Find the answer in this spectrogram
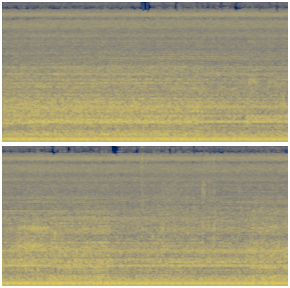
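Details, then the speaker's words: Cough assist machine with inline suction running during a child's night-time airway clearance routine in bed after shaky vest; three cycles, press green button, advance inline to double green, suction; steady loud mechanical whoosh and motor noise. "Press the green button, advance the Inline, hold the suction."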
